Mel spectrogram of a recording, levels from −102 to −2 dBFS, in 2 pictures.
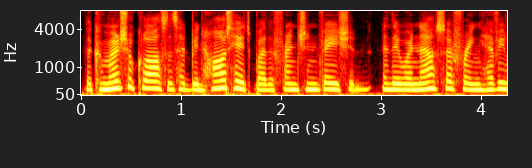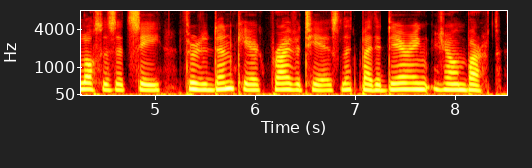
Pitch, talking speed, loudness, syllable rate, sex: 210 Hz, 210 wpm, -17 LUFS, 5.6 syllables/s, female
